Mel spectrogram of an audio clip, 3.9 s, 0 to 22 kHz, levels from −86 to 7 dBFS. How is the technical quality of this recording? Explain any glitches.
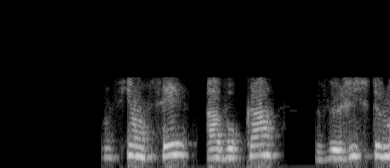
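Poor. The speech is narrow, muffled and smeared for the whole clip. The cause is the RealAudio 14.4 codec, present from start to end. It was built for dial-up modems and squeezes speech into a tiny data stream. The damage here is heavy and fits a rate of about 8 kbit/s. Only a phone-like band of about 150 Hz to 3.5 kHz survives. Nothing above 3.8 kHz remains. Consonants lose their edge, and the voice sounds gargly and boxed in.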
